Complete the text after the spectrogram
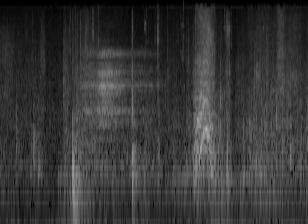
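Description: A man unfastens the clasp of a leather bag.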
